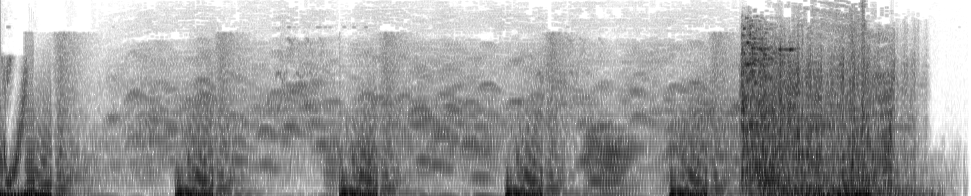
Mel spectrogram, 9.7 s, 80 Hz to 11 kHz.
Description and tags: Morph transforms sound effect 18
abstract, atmosphere, background, cinematic, dark, destruction, drone, futuristic, game, glitch, hit, horror, impact, metal, metalic, morph, moves, noise, opening, rise, scary, Sci-fi, stinger, transformation, transformer, transition, woosh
